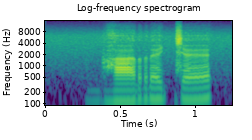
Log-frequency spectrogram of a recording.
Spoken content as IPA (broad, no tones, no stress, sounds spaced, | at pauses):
bʱ a r ɛ c ɛ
